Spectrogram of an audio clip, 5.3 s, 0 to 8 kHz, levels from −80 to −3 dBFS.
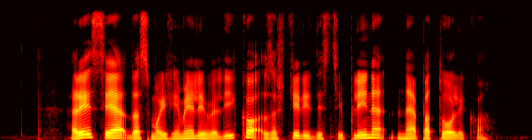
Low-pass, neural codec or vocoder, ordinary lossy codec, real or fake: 7.2 kHz; none; none; real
